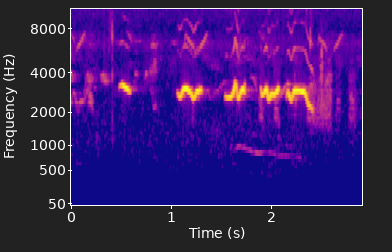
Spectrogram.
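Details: Chim ngũ sắc singing a short phrase of clear, warbling whistles, one brief note followed by four longer wavering notes in quick succession, with a faint lower whistle underneath.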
